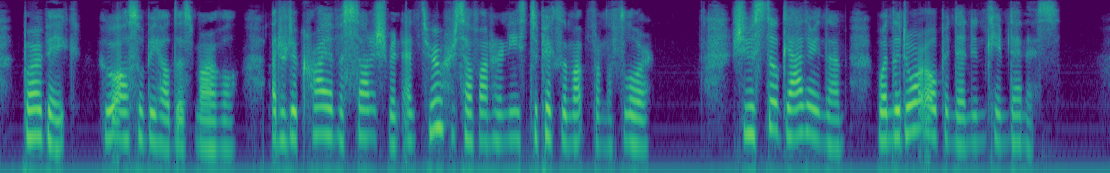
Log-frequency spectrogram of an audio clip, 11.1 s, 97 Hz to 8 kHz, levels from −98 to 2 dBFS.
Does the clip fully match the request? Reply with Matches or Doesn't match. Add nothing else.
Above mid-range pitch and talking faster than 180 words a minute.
Matches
